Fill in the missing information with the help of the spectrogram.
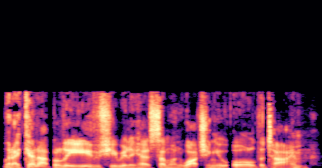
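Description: Man doing older gleeman, wary, guarded, very deep, dry close sound. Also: very animated, moderate pace, vocal fry, no room sound, heavily acted.

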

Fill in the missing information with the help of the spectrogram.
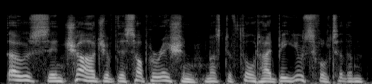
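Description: A man's voice: a little high, brisk, no room sound, studio quality, voice pushed up, close to an everyday voice. A man voicing a sick, weary male engineer held captive, with a cough in his lungs. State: coughing, ill.

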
